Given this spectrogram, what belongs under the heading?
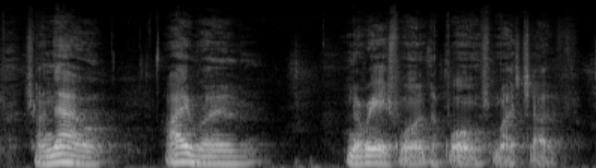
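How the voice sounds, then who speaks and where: This man talks with an Irish accent. His pace is moderate. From Ireland. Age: 70s. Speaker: poet. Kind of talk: interview answer.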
